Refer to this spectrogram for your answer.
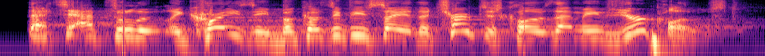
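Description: A man's raised, projected voice at a fairly quick pace. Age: 40s. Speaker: pastor. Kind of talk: sermon. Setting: church. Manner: animated.

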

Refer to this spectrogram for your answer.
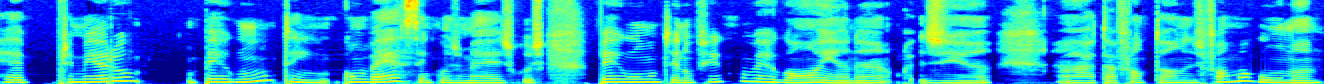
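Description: A woman's dark, mellow tone at a fairly high pitch and fairly slow pace, in a dry, close sound with no echo on a very clean recording with a silent background. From Rio de Janeiro, Brazil. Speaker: gynecologist. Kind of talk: expert interview.

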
